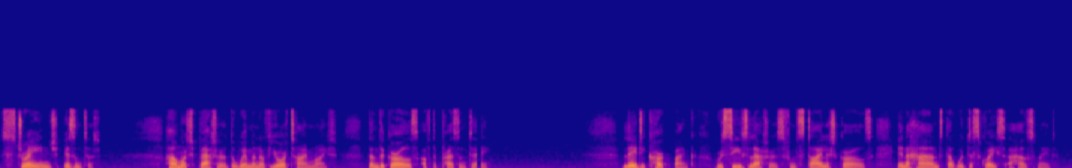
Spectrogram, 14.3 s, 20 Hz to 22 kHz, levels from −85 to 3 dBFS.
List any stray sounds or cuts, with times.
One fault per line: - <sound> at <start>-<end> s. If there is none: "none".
- dropout at 6.4-6.4 s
